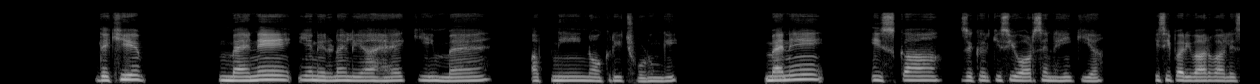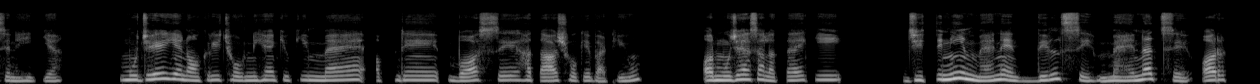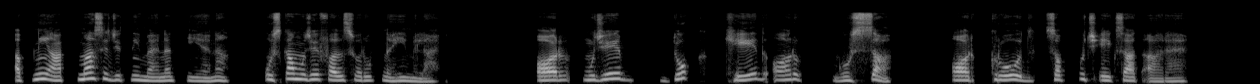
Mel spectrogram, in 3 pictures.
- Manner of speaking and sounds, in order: in English: "बॉस"
- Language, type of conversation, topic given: Hindi, advice, बॉस से तनख्वाह या पदोन्नति पर बात कैसे करें?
